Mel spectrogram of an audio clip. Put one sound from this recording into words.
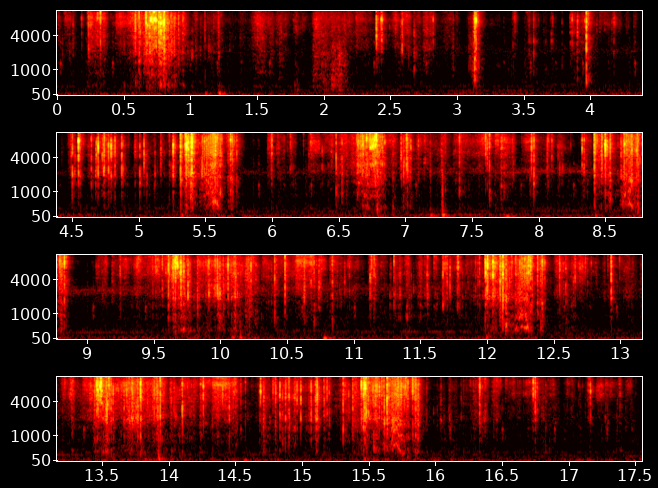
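Trading cards rustle and slide as hands shuffle them.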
